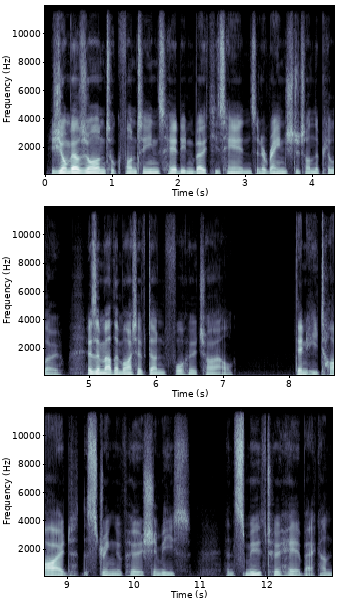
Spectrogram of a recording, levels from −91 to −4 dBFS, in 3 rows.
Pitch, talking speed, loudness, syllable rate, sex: 100 Hz, 185 wpm, -20 LUFS, 4.7 syllables/s, male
